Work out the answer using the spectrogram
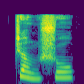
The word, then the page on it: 证书: zhèng shū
